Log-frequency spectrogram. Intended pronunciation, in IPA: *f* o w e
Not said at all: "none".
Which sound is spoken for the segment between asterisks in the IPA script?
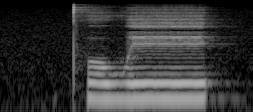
pʰ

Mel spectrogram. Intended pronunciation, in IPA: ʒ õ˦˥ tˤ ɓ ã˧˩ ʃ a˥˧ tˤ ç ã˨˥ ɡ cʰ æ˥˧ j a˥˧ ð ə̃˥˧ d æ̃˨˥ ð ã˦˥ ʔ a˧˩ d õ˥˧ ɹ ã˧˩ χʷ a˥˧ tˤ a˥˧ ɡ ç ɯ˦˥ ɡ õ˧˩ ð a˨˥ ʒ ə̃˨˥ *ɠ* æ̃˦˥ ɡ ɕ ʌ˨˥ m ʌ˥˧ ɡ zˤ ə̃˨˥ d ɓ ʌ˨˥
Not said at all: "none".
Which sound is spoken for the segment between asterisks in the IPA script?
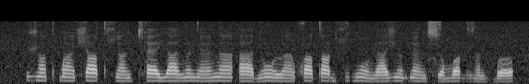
ɠ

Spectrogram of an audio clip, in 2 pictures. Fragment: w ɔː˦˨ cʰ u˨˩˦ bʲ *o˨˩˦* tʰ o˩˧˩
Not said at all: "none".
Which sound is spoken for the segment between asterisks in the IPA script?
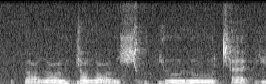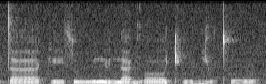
o˨˩˦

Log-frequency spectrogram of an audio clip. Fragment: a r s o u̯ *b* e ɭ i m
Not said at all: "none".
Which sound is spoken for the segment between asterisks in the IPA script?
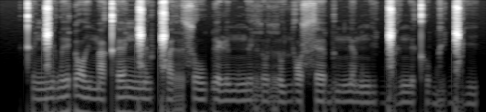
ɓ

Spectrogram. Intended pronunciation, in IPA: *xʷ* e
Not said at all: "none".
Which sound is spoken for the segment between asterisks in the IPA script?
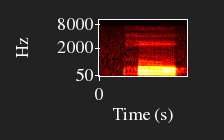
h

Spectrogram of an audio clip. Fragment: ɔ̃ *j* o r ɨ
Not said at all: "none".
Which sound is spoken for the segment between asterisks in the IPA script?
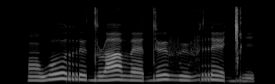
w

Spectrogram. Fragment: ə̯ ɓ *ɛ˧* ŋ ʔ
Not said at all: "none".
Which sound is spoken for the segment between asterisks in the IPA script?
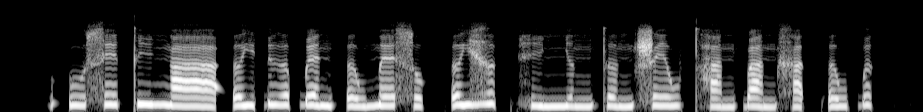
ɛ˧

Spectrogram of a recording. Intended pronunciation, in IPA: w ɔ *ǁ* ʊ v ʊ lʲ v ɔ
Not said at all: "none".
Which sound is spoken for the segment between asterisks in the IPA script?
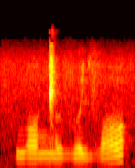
ŋ͡ǁ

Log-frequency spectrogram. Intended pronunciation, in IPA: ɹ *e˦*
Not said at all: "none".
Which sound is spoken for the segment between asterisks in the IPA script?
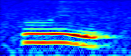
e˥˩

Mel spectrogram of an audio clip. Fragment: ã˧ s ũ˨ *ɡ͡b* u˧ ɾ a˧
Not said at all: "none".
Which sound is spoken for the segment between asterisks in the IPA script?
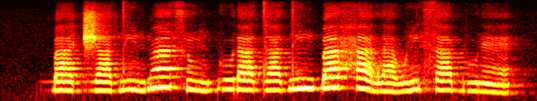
ɡ͡b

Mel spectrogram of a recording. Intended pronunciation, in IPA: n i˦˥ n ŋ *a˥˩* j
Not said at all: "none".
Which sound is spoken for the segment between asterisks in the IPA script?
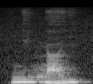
a˩˦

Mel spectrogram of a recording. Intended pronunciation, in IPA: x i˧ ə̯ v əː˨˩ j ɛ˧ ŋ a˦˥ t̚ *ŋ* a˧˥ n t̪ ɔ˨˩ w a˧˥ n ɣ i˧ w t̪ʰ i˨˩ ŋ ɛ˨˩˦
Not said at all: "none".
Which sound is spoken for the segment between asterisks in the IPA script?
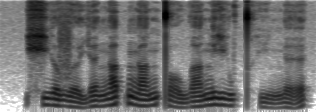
ŋ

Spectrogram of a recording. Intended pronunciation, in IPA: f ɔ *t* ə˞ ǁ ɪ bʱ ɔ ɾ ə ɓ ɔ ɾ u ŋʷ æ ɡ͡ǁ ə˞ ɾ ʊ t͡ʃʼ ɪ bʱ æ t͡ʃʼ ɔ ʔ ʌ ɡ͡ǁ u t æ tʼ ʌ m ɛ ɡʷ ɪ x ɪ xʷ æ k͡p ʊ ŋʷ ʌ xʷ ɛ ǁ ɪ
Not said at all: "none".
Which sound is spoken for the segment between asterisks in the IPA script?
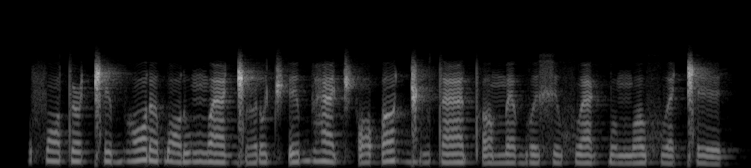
t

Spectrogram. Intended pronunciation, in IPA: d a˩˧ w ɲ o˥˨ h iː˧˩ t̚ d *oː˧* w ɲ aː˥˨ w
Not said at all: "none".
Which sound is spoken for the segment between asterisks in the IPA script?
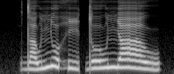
oː˧˥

